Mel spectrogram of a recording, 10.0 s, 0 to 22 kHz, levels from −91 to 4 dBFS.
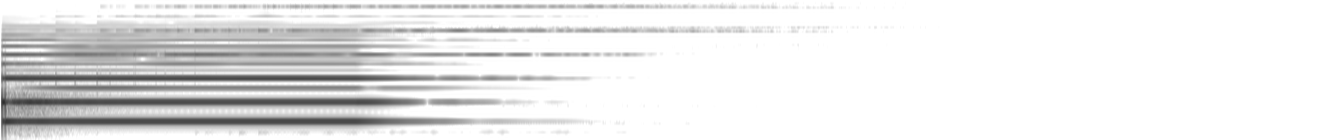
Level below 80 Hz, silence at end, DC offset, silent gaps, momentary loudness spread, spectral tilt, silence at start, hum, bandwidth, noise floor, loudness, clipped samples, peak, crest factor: under -90 dBFS; 6.1 s; under 0.1%; none; 22 LU; 2.5 dB/octave; 0 s; none; 19 kHz; under -90 dBFS; -21 LUFS; under 0.1%; -8 dBFS; 20 dB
